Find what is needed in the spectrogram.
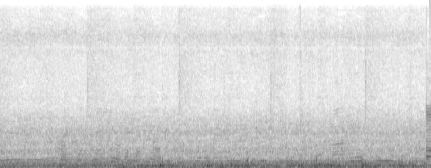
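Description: Boat engines running over churning water and wind on the microphone, a steady loud rumble with faint voices underneath.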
